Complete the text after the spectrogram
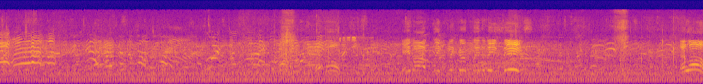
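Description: A crowd of spectators chatters and cheers outdoors at a distance.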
